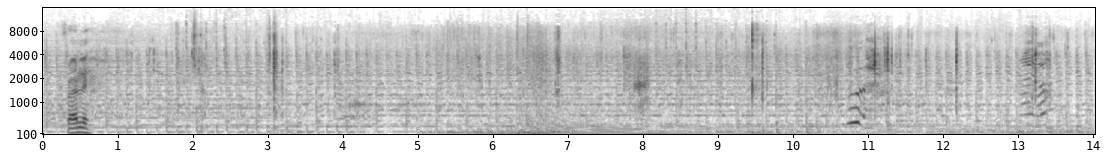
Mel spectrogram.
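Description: Background music, with a few short bursts of voice near the start and near the end over a low rumble.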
